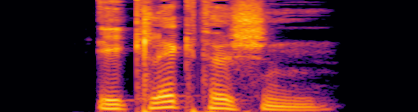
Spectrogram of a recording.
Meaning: inflection of eklektisch: 1. strong genitive masculine/neuter singular 2. weak/mixed genitive/dative all-gender singular 3. strong/weak/mixed accusative masculine singular 4. strong dative plural
- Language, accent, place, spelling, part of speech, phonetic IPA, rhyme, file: German, Germany, Berlin, eklektischen, adjective, [ɛkˈlɛktɪʃn̩], -ɛktɪʃn̩, De-eklektischen.ogg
